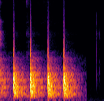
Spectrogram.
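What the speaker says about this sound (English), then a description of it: "heard knocking again." Four evenly spaced knocks on a door, each a sharp, loud thud that rings out briefly before the next, followed by silence.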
